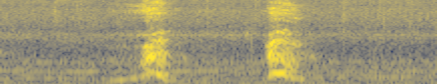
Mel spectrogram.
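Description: A zombie dog in the fantasy role-playing game Divinity: Original Sin gives two harsh, rasping barks about half a second apart, close and fairly loud over a quiet game background.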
